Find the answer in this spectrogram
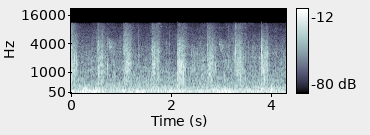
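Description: Footsteps crunching on a gritty dirt path at a steady walking pace, about two steps a second.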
